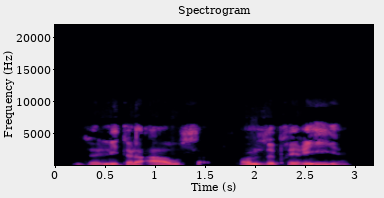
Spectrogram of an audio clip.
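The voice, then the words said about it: English words in heavy French accent. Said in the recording (French): “avec un bon accent français”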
